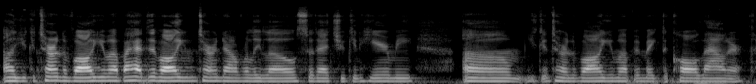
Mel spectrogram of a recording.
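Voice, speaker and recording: A woman's voice: low-pitched, completely flat delivery, fairly quick, darkish tone. A woman giving an unscripted how-to demonstration of a gadget, talking casually with many fillers and self-corrections. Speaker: tech video presenter.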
